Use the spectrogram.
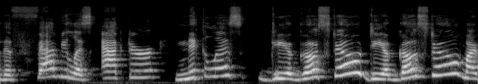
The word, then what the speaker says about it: D'Agosto: want to welcome the fabulous actor nicholas diagusto dia gosto am i pronouncing that right yeah you you did great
